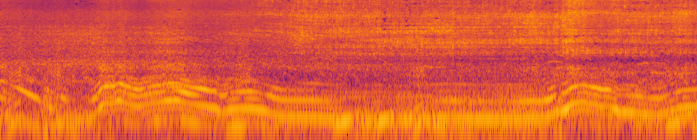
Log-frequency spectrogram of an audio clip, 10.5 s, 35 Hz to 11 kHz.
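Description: Lamborghini Aventador SV Roadster's V12 running at a low idle as the car creeps away, with the revs rising and falling in light throttle blips, about a second and a half in and again near the end.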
